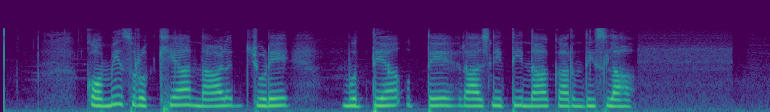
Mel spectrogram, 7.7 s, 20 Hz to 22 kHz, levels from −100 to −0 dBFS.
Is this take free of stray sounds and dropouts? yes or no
yes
